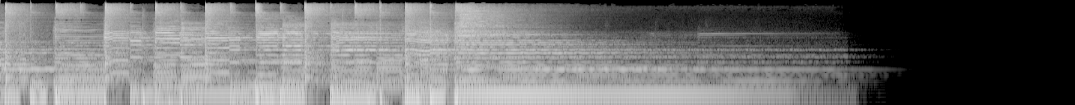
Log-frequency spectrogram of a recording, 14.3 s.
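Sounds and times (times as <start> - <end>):
cool melody: 0.0 - 11.4.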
